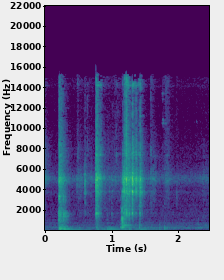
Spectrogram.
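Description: Three sharp, light metallic clinks, the loudest a little past one second in.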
